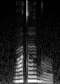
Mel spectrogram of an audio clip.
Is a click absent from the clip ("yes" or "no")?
yes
